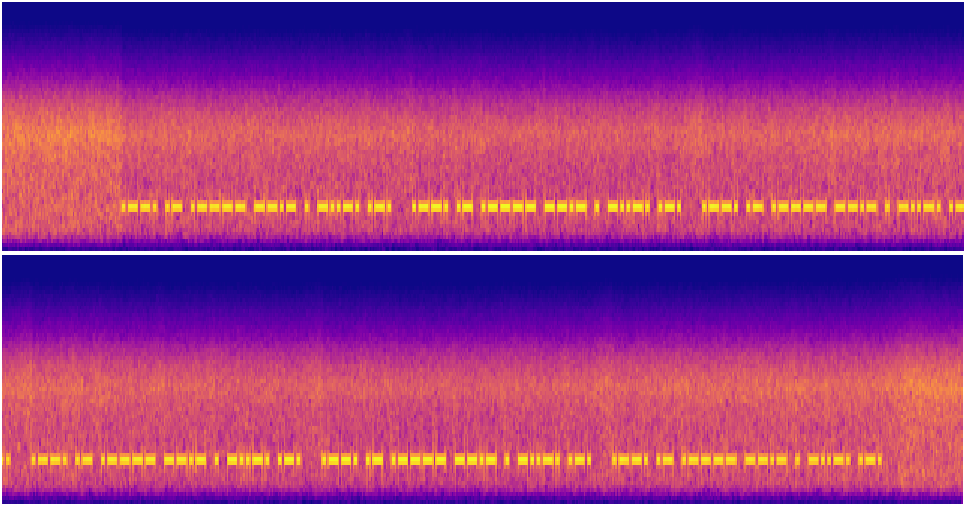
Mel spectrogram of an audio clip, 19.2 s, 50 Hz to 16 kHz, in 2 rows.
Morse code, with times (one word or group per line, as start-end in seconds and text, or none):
1.2-3.9 PA1QE/R
4.1-6.8 PA1QE/R
7.0-9.7 PA1QE/R
9.9-12.6 PA1QE/R
12.8-15.5 PA1QE/R
15.7-18.4 PA1QE/R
